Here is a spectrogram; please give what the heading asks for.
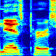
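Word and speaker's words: Nez Perce: stick your head in doo doo daddy is pronouncing nez purse right just kidding about the stick in your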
